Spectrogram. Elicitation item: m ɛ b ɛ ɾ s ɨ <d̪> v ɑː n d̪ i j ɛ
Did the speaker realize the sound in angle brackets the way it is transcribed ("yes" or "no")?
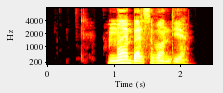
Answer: no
